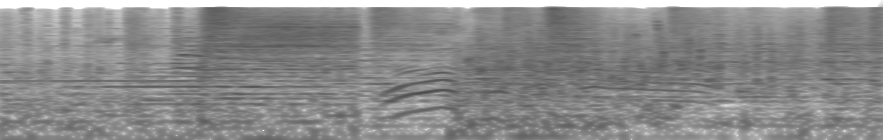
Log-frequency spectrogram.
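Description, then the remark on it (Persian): Loud gunfire sound effects crack through a dense, noisy mix as villagers shoot at two people climbing a rope toward a ship, with sharp bursts and a quick whining sweep like ricochets midway, while a busy background continues throughout. “اونا به دنبال کشتی کش می شدن و مردم قریه طرفشان تیراندازی می کرد.”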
